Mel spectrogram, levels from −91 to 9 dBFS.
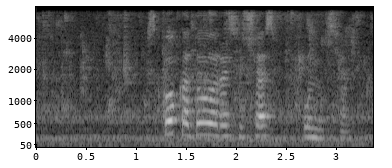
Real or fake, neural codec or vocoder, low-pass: real; none; 7.2 kHz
